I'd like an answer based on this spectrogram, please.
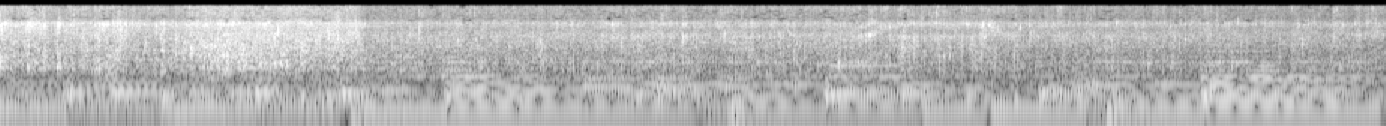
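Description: Mixed vegetables sizzling in hot oil in a pan, just added. The sizzle is loudest for the first two seconds or so, then settles to a softer steady sizzle. Background music with held notes runs underneath.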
